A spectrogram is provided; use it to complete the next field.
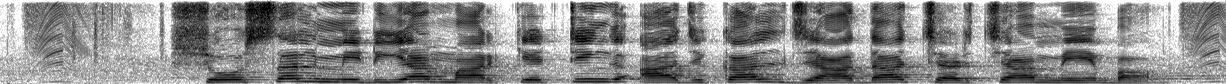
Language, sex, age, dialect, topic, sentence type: Bhojpuri, male, 18-24, Southern / Standard, banking, statement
